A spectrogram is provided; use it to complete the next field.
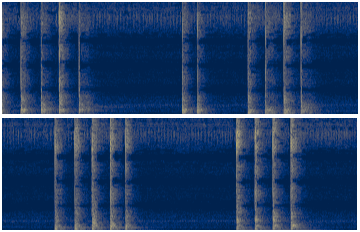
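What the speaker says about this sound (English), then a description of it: "But I have to hammer these in." Loud, sharp hammer strikes in quick bursts of three to five blows, separated by short pauses, close up and alone, hammering pieces into an Easter wreath.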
